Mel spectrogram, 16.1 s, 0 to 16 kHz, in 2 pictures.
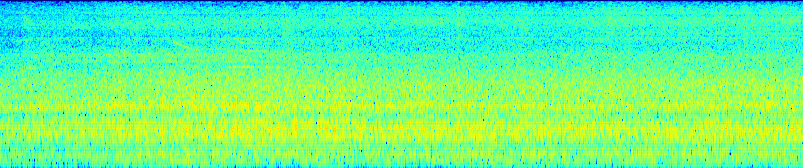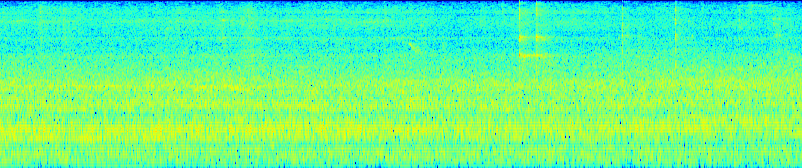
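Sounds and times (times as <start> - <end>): train engine humming: 3.4 - 16.0.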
